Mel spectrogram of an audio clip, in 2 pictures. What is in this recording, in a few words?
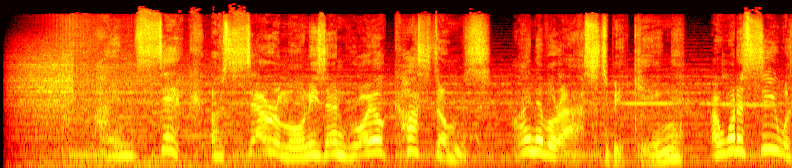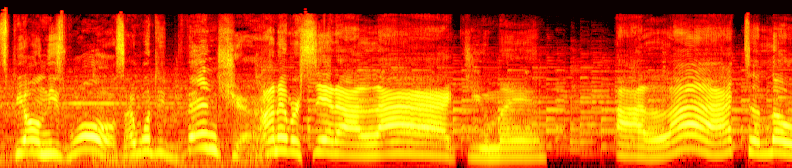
animation male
